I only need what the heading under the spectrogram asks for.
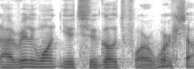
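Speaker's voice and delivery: ordinary delivery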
